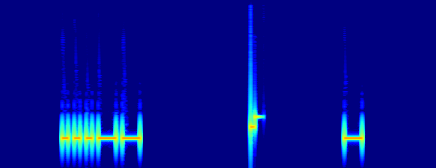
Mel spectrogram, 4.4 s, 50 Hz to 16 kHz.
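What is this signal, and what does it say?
Morse code, heard as a keyed tone, about 20 wpm, 700 Hz. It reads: 3 T
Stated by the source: Single letter and number Morse drill at 20 wpm, from N4LCD.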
